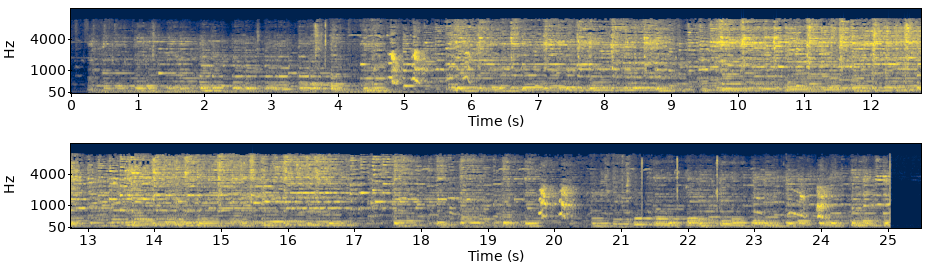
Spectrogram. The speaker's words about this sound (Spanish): escuche, escuche porque esta es la filarmónica haciéndole el concierto a los perritos y mientras tanto los perritos ladrando.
